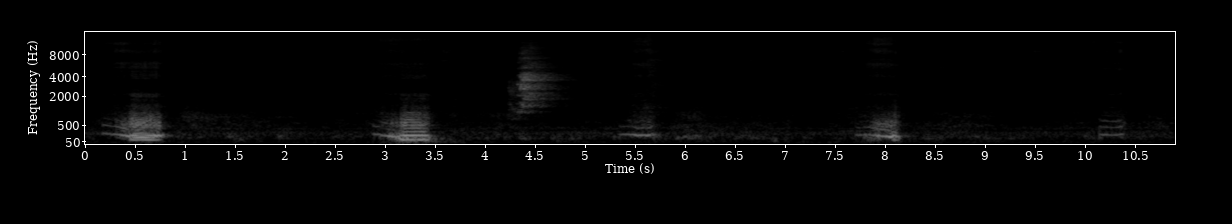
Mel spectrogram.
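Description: Irregular low snorting snores about every two to three seconds, with occasional higher wheezy snuffles. Snoring in a flat-faced dog.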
